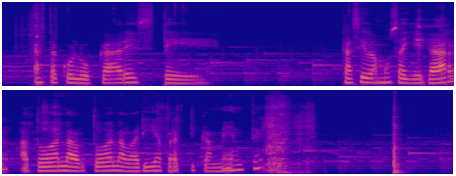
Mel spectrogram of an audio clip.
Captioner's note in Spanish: resoplido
